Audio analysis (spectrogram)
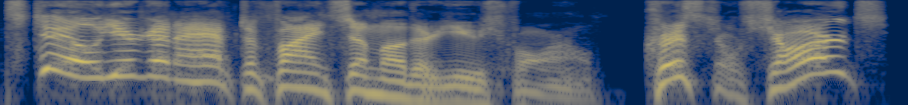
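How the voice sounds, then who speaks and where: A gravelly, cantankerous dwarf blacksmith from a video game, drawling in a Southern American accent with an unhurried pace. The pitch swings wildly, and the delivery is crude, folksy and blunt, with a good heart underneath. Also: male voice, huge pitch swings, sharp tone, dry recording, studio quality, full character voice. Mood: blunt, matter-of-fact. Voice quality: gravelly, rough-edged. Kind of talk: video game character acting.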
